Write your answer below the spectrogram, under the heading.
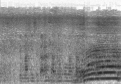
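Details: Black Angus cattle being let out of its pen in Indonesia, a long low moo that rises and swells into a loud, drawn-out bellow at the end, with people talking faintly beforehand.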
